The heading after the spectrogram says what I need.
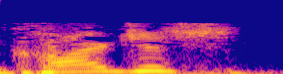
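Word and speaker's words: Karges: Cardis.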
